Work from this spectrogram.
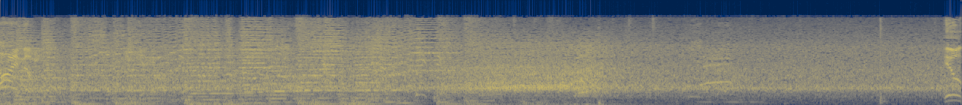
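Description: A college football stadium crowd roars steadily before kickoff, a dense far-off wash of cheering beneath a commentator's running talk, easing slightly toward the end.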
